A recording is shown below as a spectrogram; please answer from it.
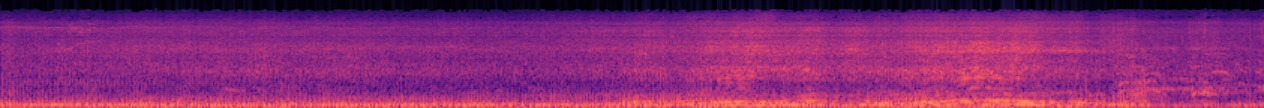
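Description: Dirt bike engines running in a shallow creek crossing, with one bike revved up and back down twice in the water, about seven and ten seconds in, while water splashes around it.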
